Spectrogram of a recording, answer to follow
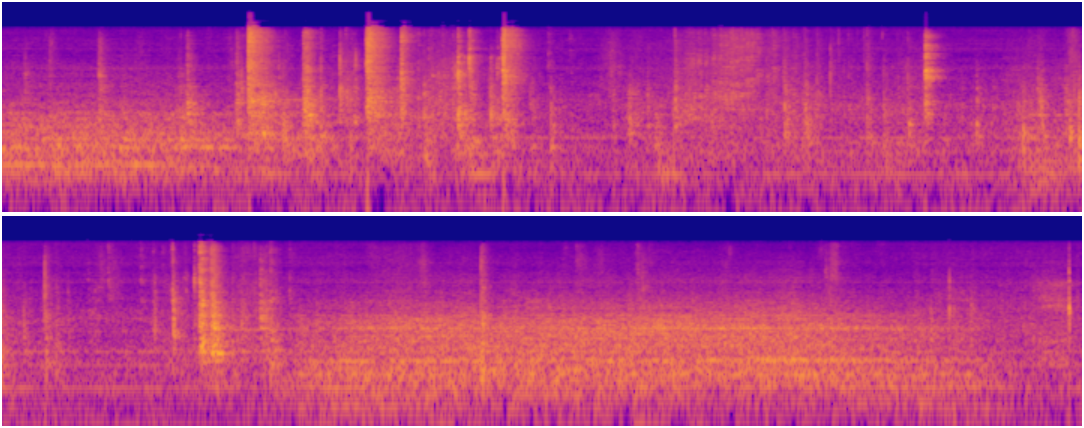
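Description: An overhead X-ray tube head being swung and rotated by hand, its locks and detents giving a run of sharp clicks and clunks in the first five seconds and single ones at about nine and thirteen seconds. A steadier noise follows in the last several seconds.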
